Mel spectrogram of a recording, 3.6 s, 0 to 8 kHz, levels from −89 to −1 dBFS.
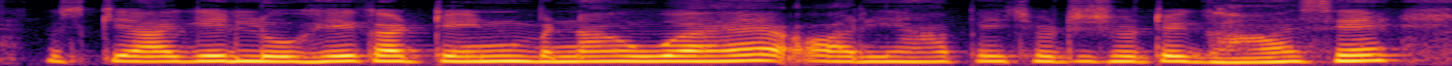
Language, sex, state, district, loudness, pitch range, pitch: Hindi, female, Jharkhand, Deoghar, -14 LUFS, 225-240 Hz, 230 Hz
